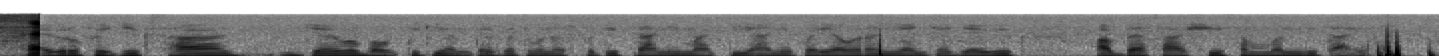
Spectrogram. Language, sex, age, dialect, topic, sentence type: Marathi, male, 18-24, Standard Marathi, agriculture, statement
